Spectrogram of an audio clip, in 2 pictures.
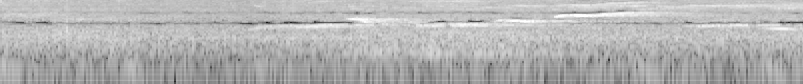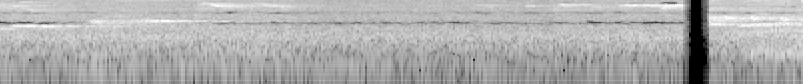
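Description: Faint woodland birdsong: a few short chirps and whistles from small songbirds, clustered between about one and four seconds in, over a quiet hiss.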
